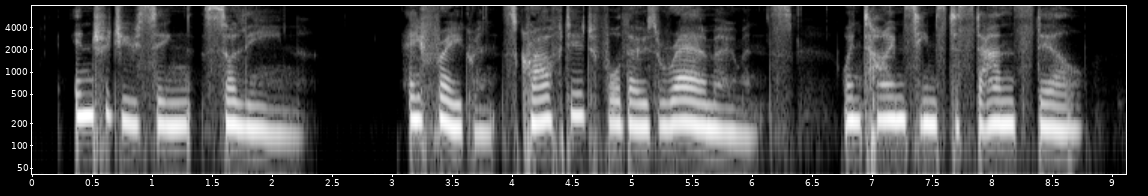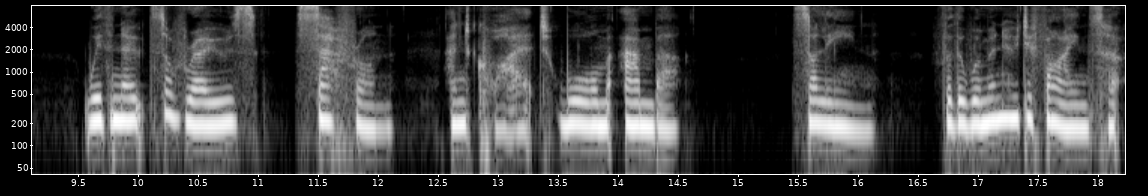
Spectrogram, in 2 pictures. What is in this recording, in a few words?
LUXURY BRAND Perfume Fashion, voiceovers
